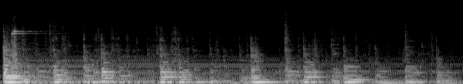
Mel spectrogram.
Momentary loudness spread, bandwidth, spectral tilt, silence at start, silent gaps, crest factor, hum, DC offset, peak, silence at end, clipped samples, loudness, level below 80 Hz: 8 LU; 5.4 kHz; -9.5 dB/octave; 0.05 s; none; 18 dB; none; under 0.1%; -2 dBFS; 0 s; under 0.1%; -23 LUFS; -36 dBFS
